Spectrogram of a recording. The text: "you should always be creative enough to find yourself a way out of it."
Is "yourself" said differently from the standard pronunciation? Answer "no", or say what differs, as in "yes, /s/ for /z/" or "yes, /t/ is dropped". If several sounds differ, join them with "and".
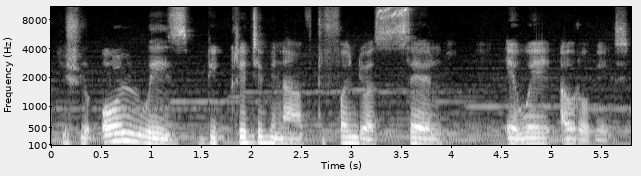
yes, /f/ is dropped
